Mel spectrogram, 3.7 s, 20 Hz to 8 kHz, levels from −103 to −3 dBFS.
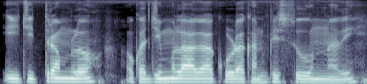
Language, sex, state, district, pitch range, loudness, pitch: Telugu, male, Telangana, Mahabubabad, 110-115 Hz, -18 LUFS, 115 Hz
